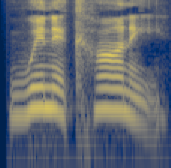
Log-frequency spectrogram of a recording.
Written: winneconne

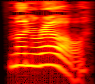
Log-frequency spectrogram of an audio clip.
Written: monroe

